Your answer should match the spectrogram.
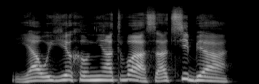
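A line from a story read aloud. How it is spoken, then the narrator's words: Growl. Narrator (Russian): прорычал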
